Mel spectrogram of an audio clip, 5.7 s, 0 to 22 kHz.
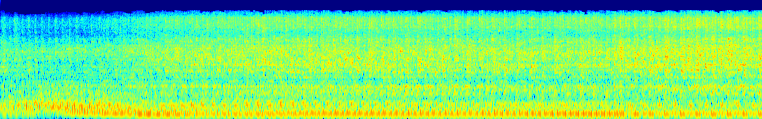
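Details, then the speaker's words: Chevy 6.0L LS V8 pulled from a 2003 2500HD truck, run on a new standalone harness, VATS disabled, open exhaust and no cooling system, at first start: catches, flares briefly, then settles into a loud, steady idle with no misses. Runs healthy. "So uh it runs and the throttle works after it starts. So I'm a happy boy."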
